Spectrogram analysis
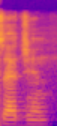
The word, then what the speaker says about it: Sejin: that's my son's name it's pronounced sedjin so his korean name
